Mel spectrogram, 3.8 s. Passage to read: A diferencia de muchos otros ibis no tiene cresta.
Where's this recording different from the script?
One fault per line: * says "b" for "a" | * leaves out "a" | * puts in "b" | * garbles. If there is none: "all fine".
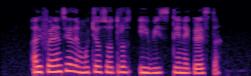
* leaves out "no"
